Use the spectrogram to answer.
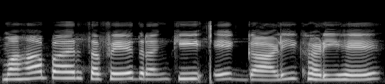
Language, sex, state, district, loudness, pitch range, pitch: Hindi, female, Madhya Pradesh, Bhopal, -13 LUFS, 230-270 Hz, 255 Hz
